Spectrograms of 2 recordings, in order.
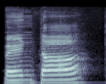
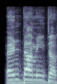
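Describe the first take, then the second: First: pentameter drawn out in two parts, penta, then metre; slow, split word. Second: Said in the usual way. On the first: Shown as a demonstration. Teacher repeating the term for students, pentameter slow and split. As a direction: stretch pentameter slowly, pausing before metre. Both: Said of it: "क्या कहलाएगा?".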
